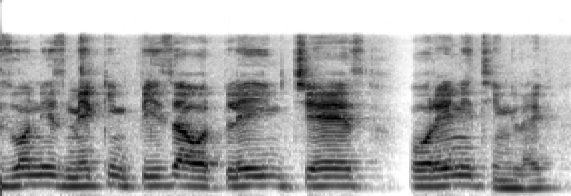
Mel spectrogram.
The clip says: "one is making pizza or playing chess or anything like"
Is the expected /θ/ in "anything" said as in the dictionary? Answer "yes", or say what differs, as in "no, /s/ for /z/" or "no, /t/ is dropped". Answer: no, /t/ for /θ/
